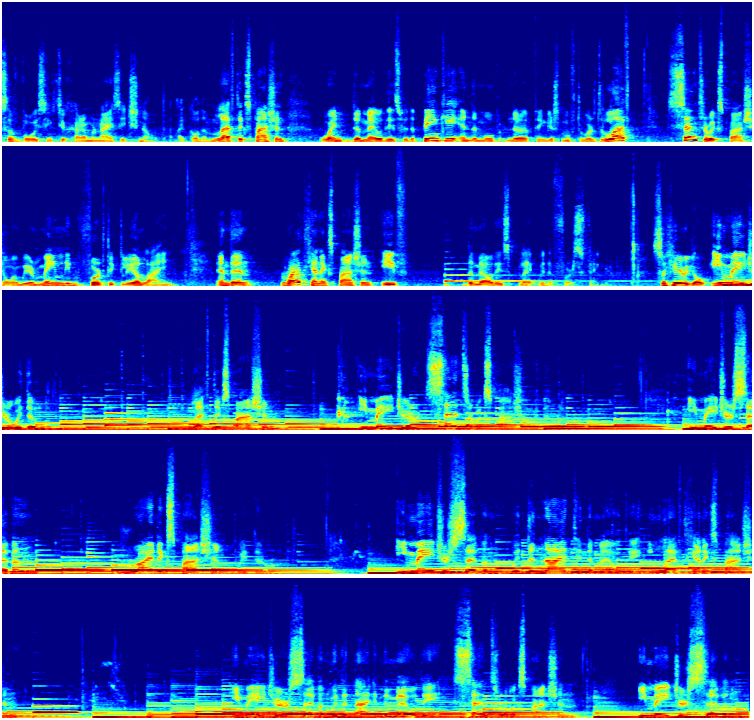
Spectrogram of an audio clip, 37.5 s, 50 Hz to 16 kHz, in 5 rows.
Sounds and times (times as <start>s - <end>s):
Speech: 0.0s - 15.5s, 16.9s - 17.8s, 18.6s - 20.5s, 21.8s - 22.9s, 23.7s - 25.4s, 26.5s - 30.2s, 32.3s - 35.8s, 36.4s - 37.4s
Music: 11.9s - 37.4s
Harmonic: 12.0s - 37.4s.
